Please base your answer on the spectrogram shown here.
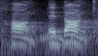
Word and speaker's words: D'Hondt: Sí, lo que pasa es que la pronunciación es D'Hondt. D'Hondt, correcto. Porque tiene una D adelante.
